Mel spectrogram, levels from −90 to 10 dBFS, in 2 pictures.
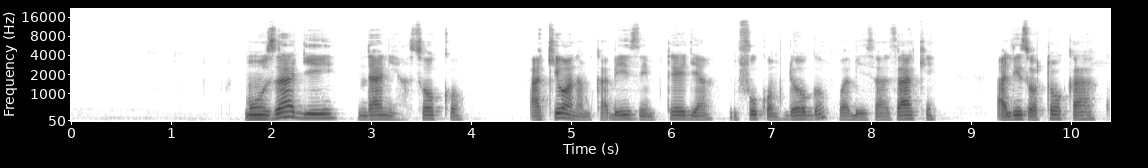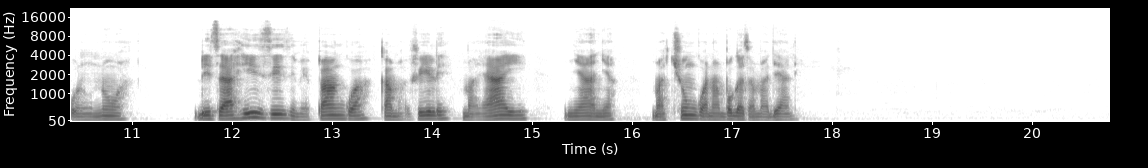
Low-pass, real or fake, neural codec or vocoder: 14.4 kHz; fake; vocoder, 48 kHz, 128 mel bands, Vocos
